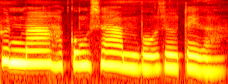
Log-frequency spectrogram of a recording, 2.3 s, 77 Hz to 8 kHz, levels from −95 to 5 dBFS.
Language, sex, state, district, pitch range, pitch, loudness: Wancho, female, Arunachal Pradesh, Longding, 190-240 Hz, 215 Hz, -12 LUFS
